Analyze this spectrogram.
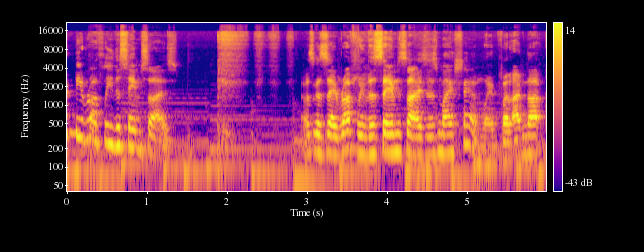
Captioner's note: laugh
